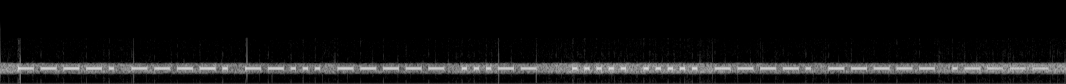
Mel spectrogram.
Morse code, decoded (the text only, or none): 99703 55901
